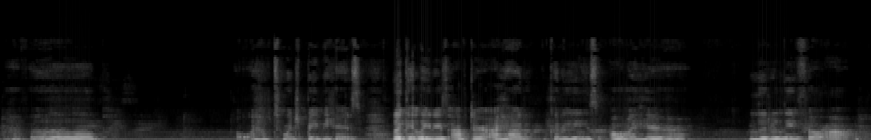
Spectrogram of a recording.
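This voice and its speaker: With a warm, fairly high voice and a slightly slow delivery, a young woman does a get-ready-with-me makeup video indoors at home. The beauty vlogger's chat is casual and playful, aimed at the camera and sometimes at herself, over slight background noise.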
